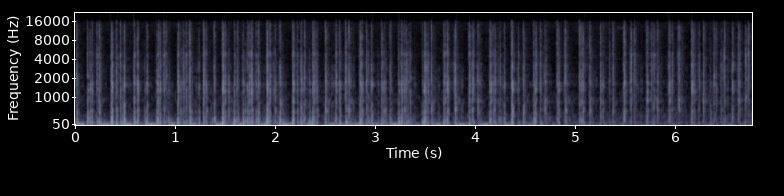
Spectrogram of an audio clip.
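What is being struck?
Small paper soap carton.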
